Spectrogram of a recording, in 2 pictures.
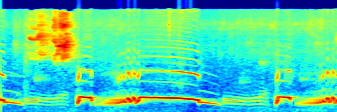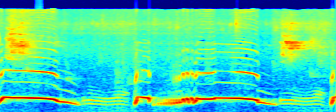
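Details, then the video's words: Puter pelung turtle dove singing in the terasan bermetal style: deep, rich cooing phrases, each opening with a sharp note and then a long, steady hollow coo that falls at the end, repeated about every three seconds. "Puter Pelung Terasan Bermetal"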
